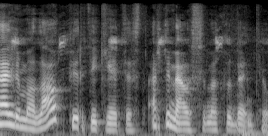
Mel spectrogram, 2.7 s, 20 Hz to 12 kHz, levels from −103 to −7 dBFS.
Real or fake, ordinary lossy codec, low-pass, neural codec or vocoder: fake; AAC, 64 kbps; 10.8 kHz; codec, 44.1 kHz, 7.8 kbps, Pupu-Codec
